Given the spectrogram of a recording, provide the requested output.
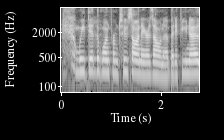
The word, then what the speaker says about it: Tucson: We did the one from Tucson, Arizona, but if you know that Tucson is spelled T U C S O N. And so his his intro he pronounced it Tuxen, Arizona.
